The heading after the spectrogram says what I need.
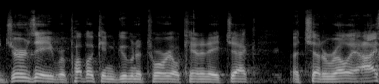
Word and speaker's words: Ciattarelli: You've done your homework, and people that call me Chet know the correct pronunciation of the last name is Ciattarelli.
